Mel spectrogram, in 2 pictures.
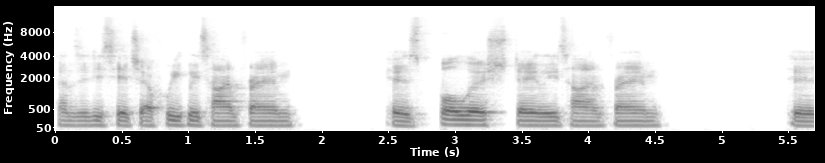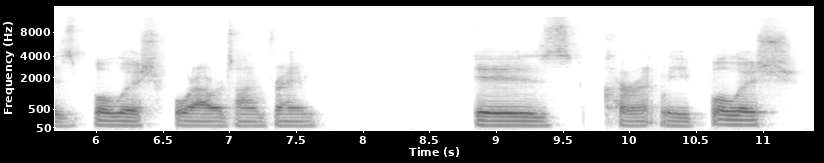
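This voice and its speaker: A man with a head cold walks through trading charts in a relaxed, halting way, full of ums and restarts. His voice sits a little low and carries a slight rasp. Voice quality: raspy. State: has a cold, slightly raspy. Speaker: forex trading analyst. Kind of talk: casual screen-share market breakdown.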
